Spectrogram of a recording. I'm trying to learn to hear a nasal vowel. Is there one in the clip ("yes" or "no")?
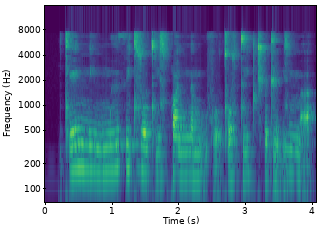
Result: no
